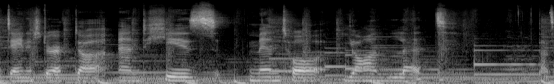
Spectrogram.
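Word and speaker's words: Jørgen Leth: So basically it's a documentary filmed in 2003, and it's Lars von Trier, the crazy Danish director, and his mentor Jan Lett, that's how you say it, kind of battling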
